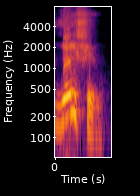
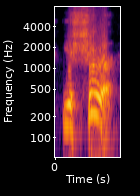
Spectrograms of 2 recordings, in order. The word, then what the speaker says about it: Yeshu: see in the Hebrew, was used in a spelling, but it was not pronounced. So you would see it there, but it wouldn't be pronounced there. It would have been pronounced Yeshu.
